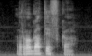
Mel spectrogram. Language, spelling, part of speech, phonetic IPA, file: Polish, rogatywka, noun, [ˌrɔɡaˈtɨfka], Pl-rogatywka.ogg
